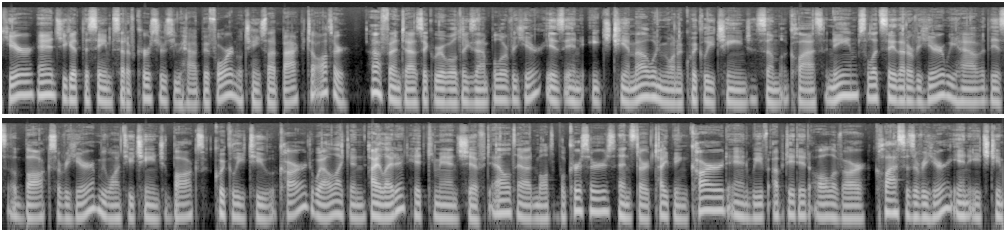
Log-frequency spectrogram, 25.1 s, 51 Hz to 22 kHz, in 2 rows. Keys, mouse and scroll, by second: 17.9 shift+super+l.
